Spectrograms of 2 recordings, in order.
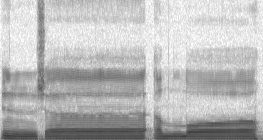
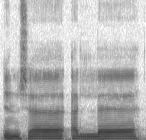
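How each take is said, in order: First: The L in Allah sounds heavy and full. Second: The L in Allah sounds light and thin. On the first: The speaker calls it right. "درستش چیه؟" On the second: The speaker calls it wrong. "نمیگیم ان شاء الله، این اشتباهه"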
